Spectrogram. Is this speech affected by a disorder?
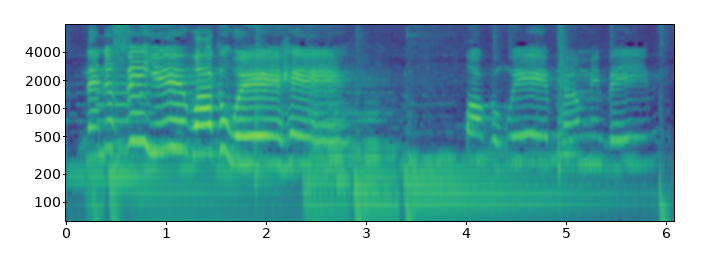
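No.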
